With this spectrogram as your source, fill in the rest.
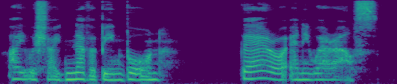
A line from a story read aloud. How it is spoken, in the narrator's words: she said quietly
